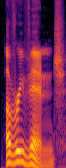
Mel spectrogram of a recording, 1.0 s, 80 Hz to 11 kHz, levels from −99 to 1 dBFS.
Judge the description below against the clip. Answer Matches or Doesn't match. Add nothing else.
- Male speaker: Matches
